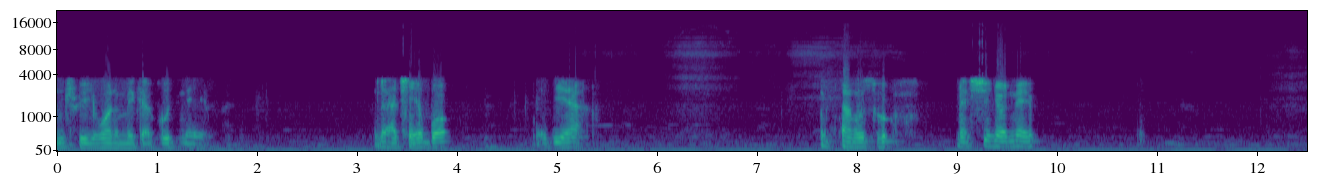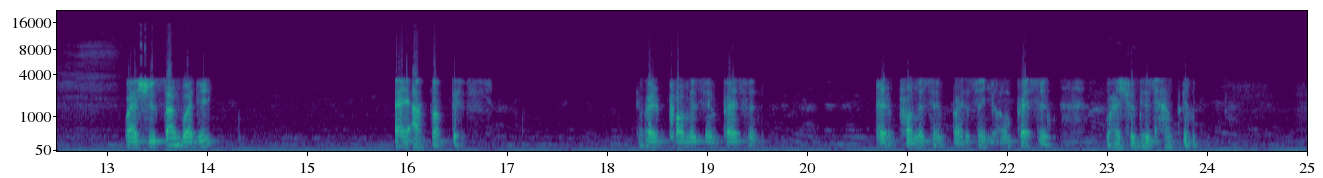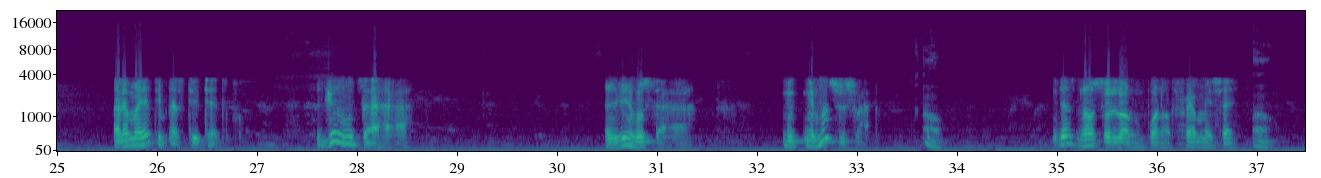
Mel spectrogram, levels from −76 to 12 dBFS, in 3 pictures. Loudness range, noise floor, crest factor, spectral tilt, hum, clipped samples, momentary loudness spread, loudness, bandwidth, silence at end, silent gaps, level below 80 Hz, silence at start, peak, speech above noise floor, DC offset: 5 LU; -53 dBFS; 20 dB; -5 dB/octave; none; under 0.1%; 23 LU; -28 LUFS; 16 kHz; 0 s; none; -52 dBFS; 0 s; -10 dBFS; 26 dB; under 0.1%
